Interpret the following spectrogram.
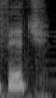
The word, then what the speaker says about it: Fitch: It's Fitch, by the way. I'm Fitch. Okay, so No, just Fitch.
